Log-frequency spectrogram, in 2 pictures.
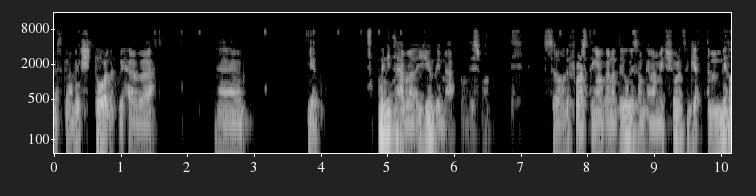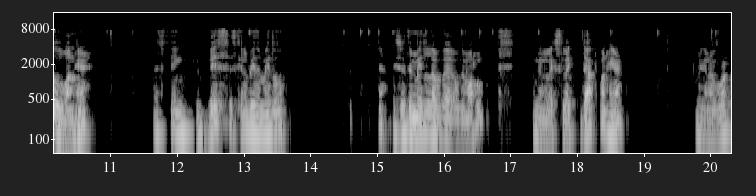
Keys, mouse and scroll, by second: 2.0 middle click, 2.8 Tab, 3.2 middle click, 4.1 middle click, 4.9 middle click, 7.4 middle click, 8.0 middle click, 10.8 alt+click, 11.3 middle click, 13.1-14.6 middle drag, 15.0 middle click, 15.6 middle click, 16.6 shift+middle click, 16.9 middle click, 18.4 middle click.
